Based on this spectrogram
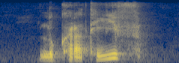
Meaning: lucrative (profitable, allowing the earning of a lot of money)
- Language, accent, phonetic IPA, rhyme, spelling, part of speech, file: German, Austria, [lukʁaˈtiːf], -iːf, lukrativ, adjective, De-at-lukrativ.ogg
